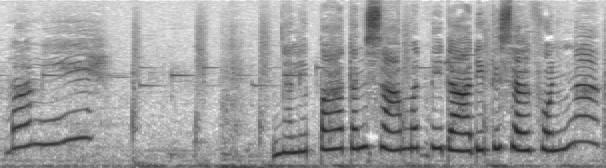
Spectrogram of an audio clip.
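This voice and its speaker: A woman's voice: very high voice, unhurried, pushed and bright, slight background noise, exaggerated voice. A woman playing a chatty, restless young daughter in an audio drama. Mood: lively, childlike.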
